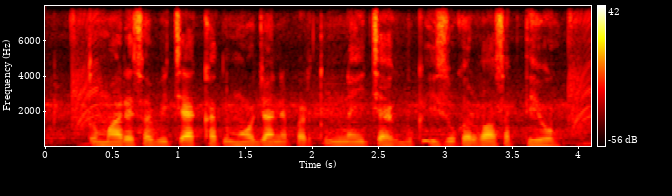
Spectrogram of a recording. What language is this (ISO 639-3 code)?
hin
